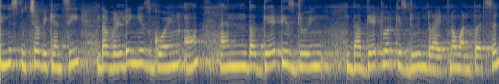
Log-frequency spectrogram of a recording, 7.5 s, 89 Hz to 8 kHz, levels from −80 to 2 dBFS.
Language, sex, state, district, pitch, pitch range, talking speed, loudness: English, female, Punjab, Fazilka, 235 Hz, 225-260 Hz, 200 wpm, -14 LUFS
